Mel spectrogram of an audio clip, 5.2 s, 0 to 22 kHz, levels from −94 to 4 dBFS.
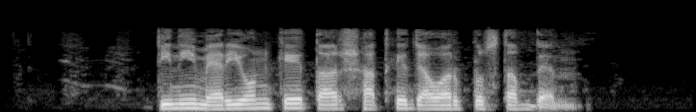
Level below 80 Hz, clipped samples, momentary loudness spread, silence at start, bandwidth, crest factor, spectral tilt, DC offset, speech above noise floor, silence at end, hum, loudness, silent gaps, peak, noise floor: -56 dBFS; under 0.1%; 7 LU; 1.2 s; 7.6 kHz; 14 dB; -7.5 dB/octave; under 0.1%; 65 dB; 0.9 s; none; -15 LUFS; none; -2 dBFS; -78 dBFS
